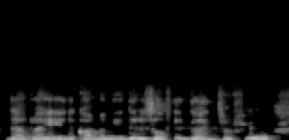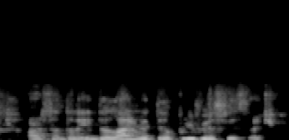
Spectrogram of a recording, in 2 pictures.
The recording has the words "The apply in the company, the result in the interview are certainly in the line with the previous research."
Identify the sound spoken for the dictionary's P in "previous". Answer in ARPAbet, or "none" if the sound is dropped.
P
